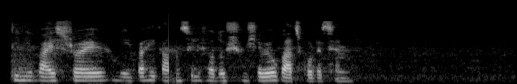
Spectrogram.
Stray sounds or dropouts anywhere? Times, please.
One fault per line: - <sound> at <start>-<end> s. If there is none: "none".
- dropout at 1.7-1.8 s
